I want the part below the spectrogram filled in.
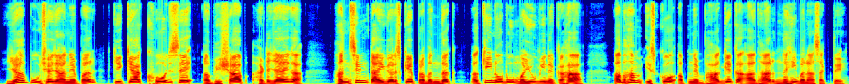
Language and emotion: Hindi, neutral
